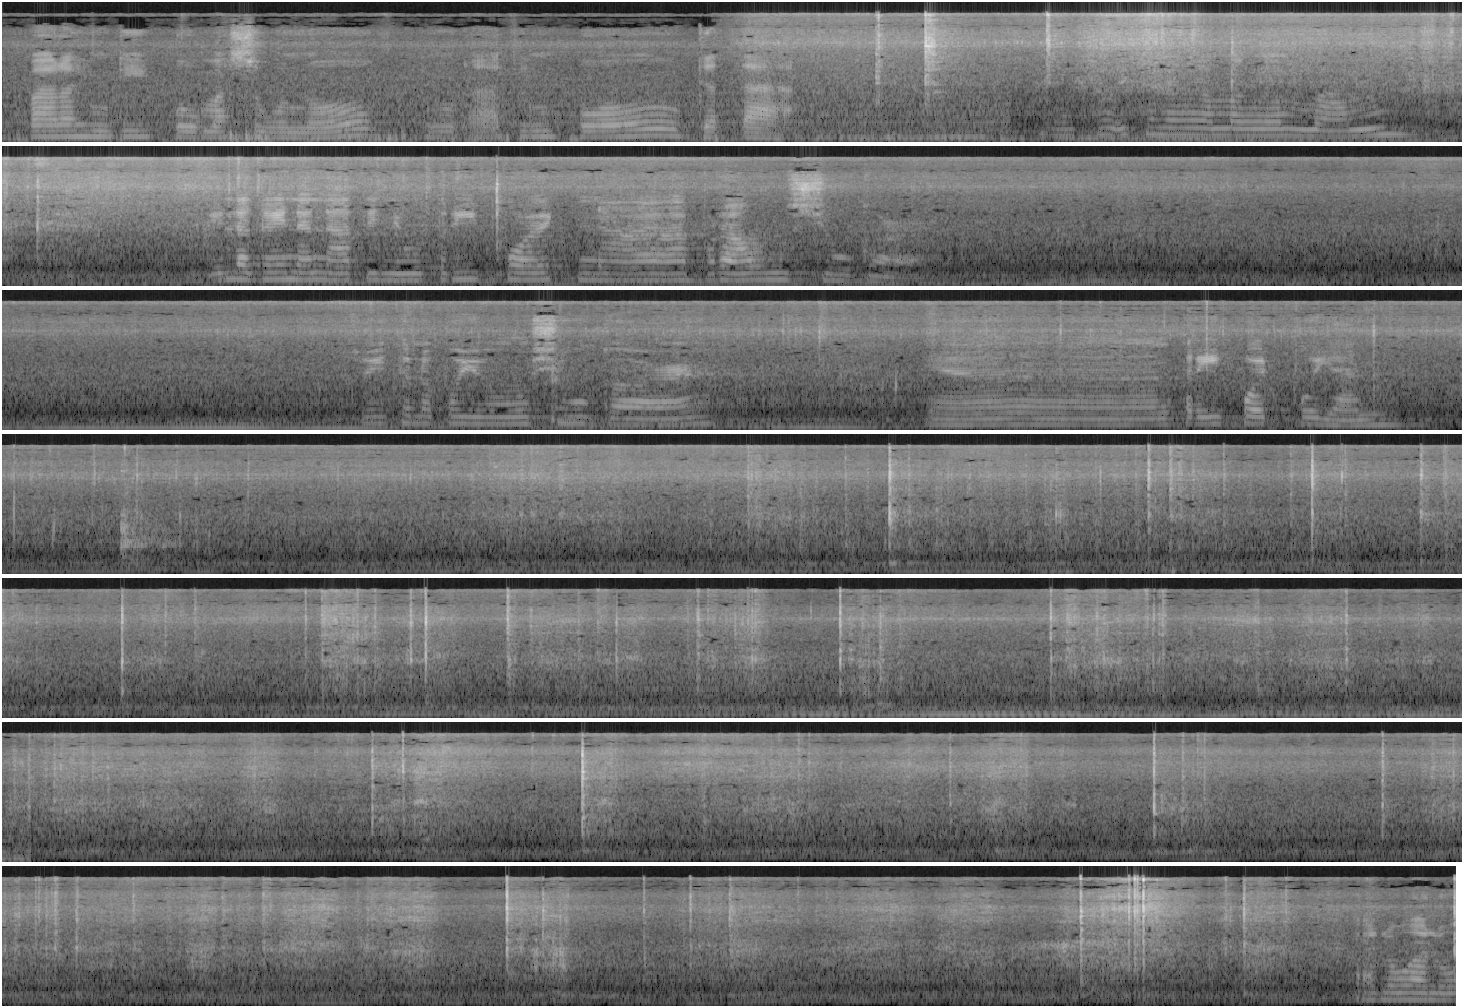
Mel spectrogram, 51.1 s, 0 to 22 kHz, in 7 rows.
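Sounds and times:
liquid boiling in a wok: 3.7 - 51.0
ladle scraping a pan: 4.1 - 11.2, 23.5 - 51.0.

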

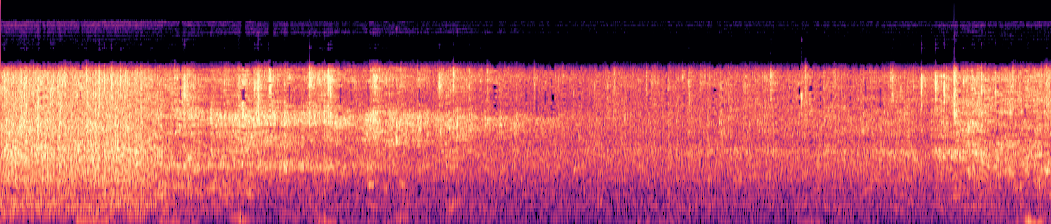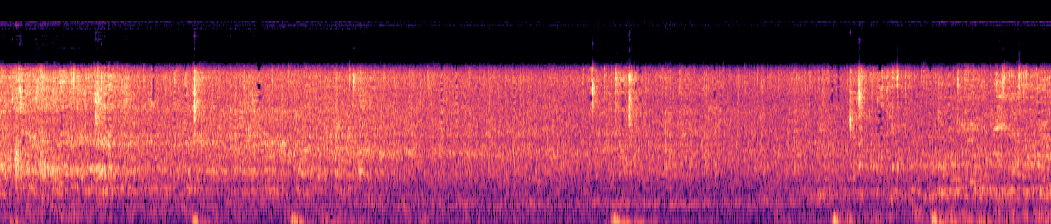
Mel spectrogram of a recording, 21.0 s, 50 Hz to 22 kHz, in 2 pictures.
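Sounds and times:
rain falling: 0.0 - 21.0
dull thumps: 16.6 - 17.2.

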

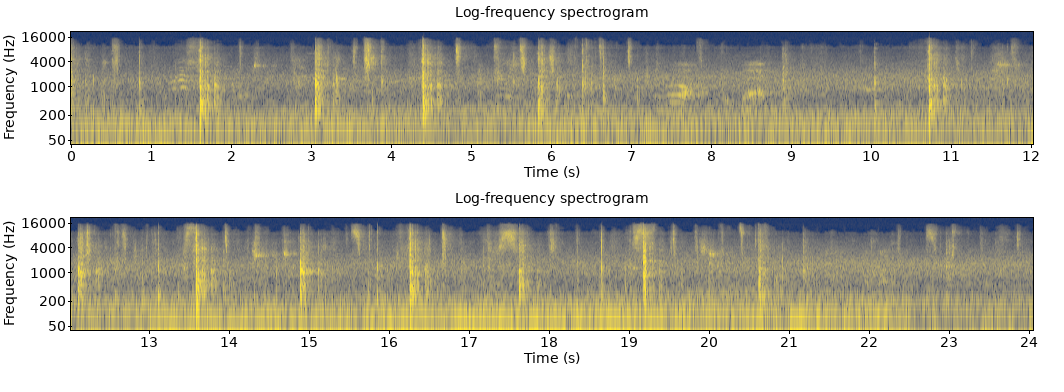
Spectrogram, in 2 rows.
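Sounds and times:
tennis ball struck by rackets: 0.0 - 2.0, 3.0 - 7.1, 10.0 - 21.3
tennis ball bouncing on court: 0.0 - 7.2, 9.9 - 21.4.

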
